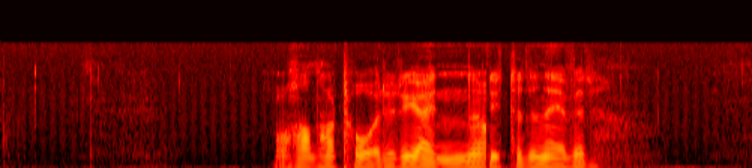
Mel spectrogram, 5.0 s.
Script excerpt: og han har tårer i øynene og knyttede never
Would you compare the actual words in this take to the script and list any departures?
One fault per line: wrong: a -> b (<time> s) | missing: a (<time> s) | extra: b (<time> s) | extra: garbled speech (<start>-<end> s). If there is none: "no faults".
missing: og (3.2 s)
